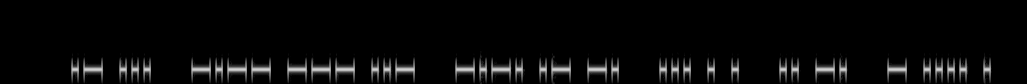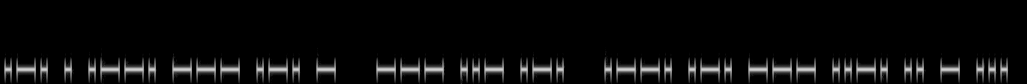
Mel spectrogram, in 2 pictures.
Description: Morse code, heard as a keyed tone, about 21 wpm, 700 Hz. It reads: AS YOU CAN SEE IN THE REPORT OUR PROFITS
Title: Sentences with 6-Word Phrases - 20wpm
